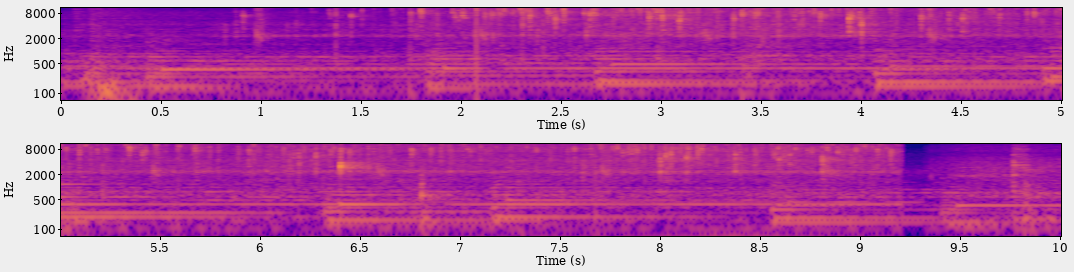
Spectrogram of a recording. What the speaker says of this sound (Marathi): आता हे कोफ्ते आपण तळून घ्यायचे आहे.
